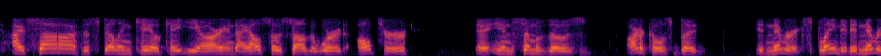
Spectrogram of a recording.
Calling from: Tallahassee, Florida, United States; I'm calling from Tallahassee.

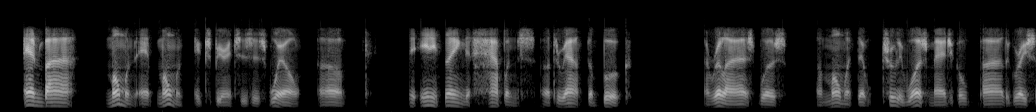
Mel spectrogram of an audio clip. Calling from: Jackson, Mississippi, United States; Robbie, I'm in Jackson, Mississippi.

